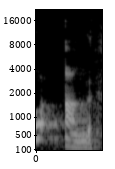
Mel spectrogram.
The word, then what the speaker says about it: ङ: इसको बोलते हैं डा और इसको ड़ा और इसको अंग।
